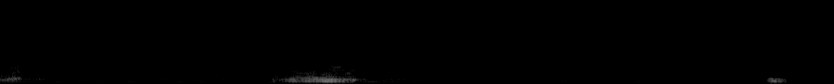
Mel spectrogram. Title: Does your fur baby snore 😴😴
